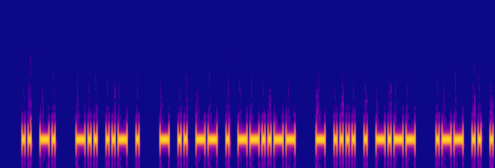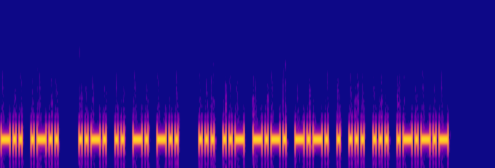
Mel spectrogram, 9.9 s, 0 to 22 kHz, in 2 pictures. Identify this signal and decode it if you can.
Morse code, heard as a keyed tone, about 40 wpm, 700 Hz. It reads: IN DUE TIME, THEY WILL FIND SUCCESS.
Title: Sentences from Top 1000 Words - Review Part 6 - 40wpm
